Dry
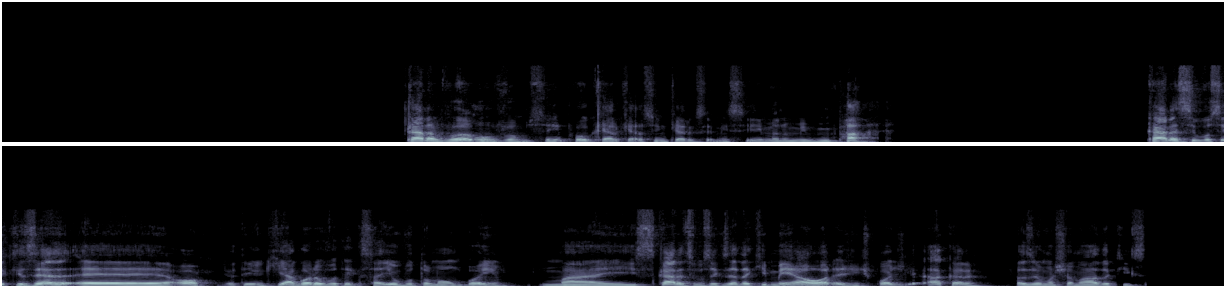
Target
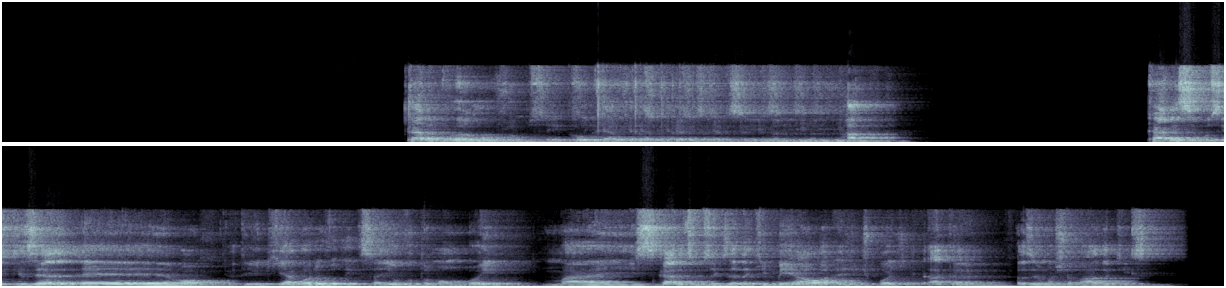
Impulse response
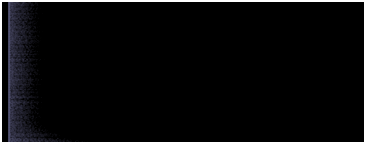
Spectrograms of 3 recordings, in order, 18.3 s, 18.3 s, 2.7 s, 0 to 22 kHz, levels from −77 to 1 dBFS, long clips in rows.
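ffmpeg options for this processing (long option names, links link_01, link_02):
-filter_complex "[0:a]asplit=3[link_01][link_02][link_03];[link_01]afade=type=out:start_time=4.26:duration=0.02[link_04];[link_02]aecho=1:1:280|476|613.2|709.2|776.5:0.631|0.398|0.251|0.158|0.1,afade=type=in:start_time=4.26:duration=0.02,afade=type=out:start_time=6.48:duration=0.02[link_05];[link_03]afade=type=in:start_time=6.48:duration=0.02[link_06];[link_04][link_05][link_06]amix=inputs=3:normalize=0[link_07];[1:a]atrim=start_sample=2205,afade=type=out:start_time=0.26:duration=0.01,atrim=end_sample=11907,asetrate=28665,aresample=44100[link_08];[link_07][link_08]afir=irnorm=-1:irlink=0,aexciter=amount=8.5:drive=7.8:freq=3900,volume=6dB"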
